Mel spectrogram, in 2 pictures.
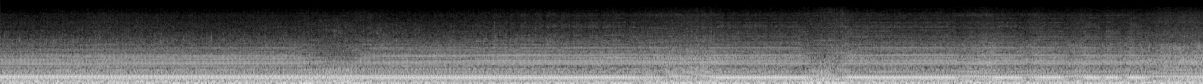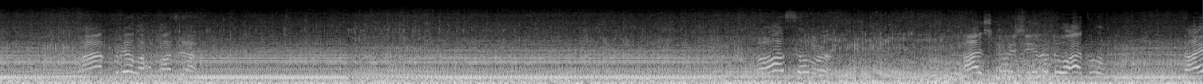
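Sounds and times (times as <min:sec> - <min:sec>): motorcycle engine at high revs: 0:00.0 - 0:24.0
wind rushing: 0:13.9 - 0:24.0.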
